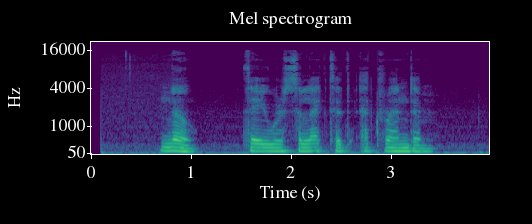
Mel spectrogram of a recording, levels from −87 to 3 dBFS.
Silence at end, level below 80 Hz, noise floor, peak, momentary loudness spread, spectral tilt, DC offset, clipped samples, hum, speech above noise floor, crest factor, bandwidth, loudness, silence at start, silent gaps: 0.05 s; -54 dBFS; -52 dBFS; -12 dBFS; 12 LU; -7 dB/octave; under 0.1%; under 0.1%; none; 25 dB; 18 dB; 16 kHz; -29 LUFS; 0.1 s; none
